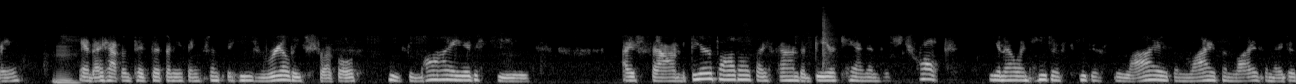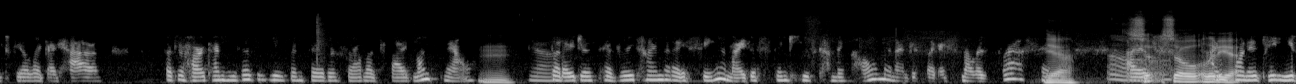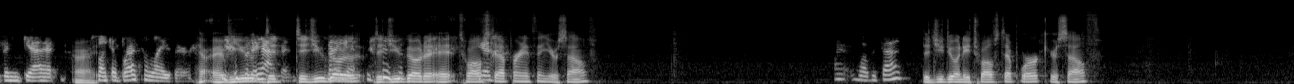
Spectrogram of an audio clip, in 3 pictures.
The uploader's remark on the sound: Two more interesting live calls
